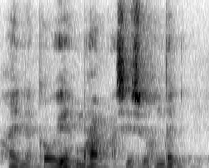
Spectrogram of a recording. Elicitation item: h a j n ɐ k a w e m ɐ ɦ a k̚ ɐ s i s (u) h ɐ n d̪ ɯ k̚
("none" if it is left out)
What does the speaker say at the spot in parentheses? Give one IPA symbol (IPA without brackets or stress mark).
u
